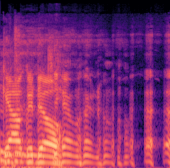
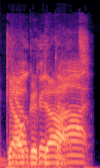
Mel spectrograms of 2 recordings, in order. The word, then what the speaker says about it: Gal Gadot: she does you guys look at look at gal gadot look at well sorry let me pronounce her name correctly gal gadot i'm sure they hated i'm sure they hated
